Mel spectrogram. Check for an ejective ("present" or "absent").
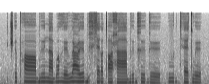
present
